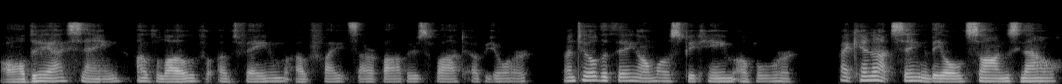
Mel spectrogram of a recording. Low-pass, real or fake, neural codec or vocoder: 7.2 kHz; fake; codec, 16 kHz in and 24 kHz out, 0.6 kbps, FocalCodec, streaming, 4096 codes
